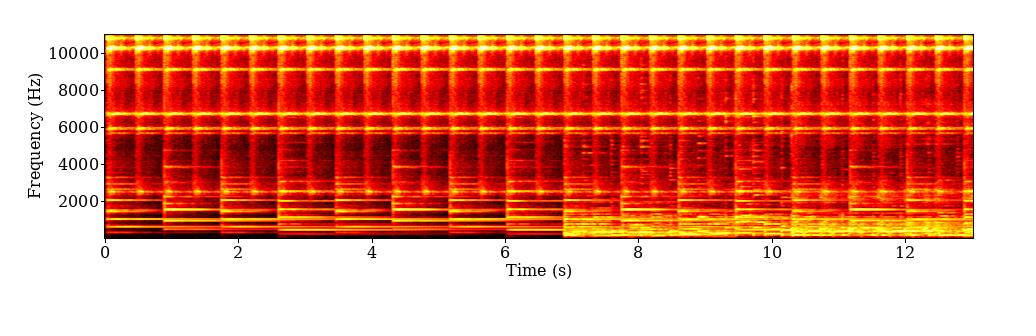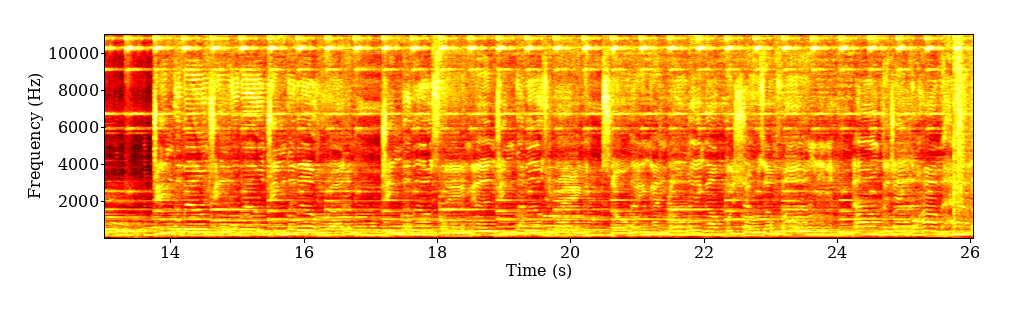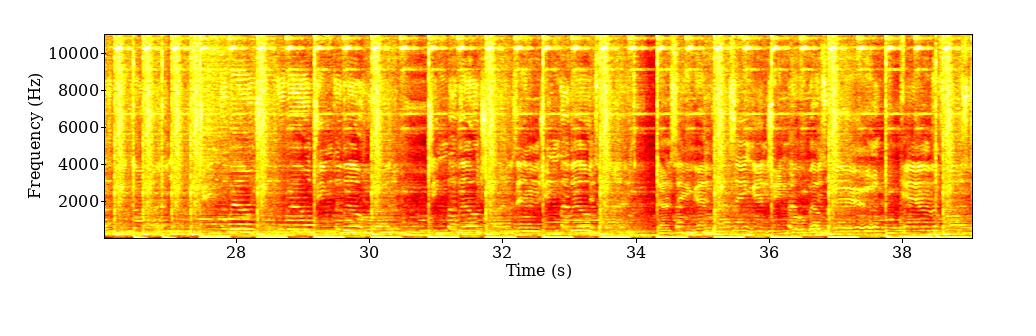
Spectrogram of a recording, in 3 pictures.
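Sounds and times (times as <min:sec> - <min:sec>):
dubstep remix of a Christmas song: 0:00.0 - 0:39.0.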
